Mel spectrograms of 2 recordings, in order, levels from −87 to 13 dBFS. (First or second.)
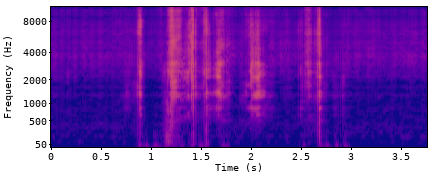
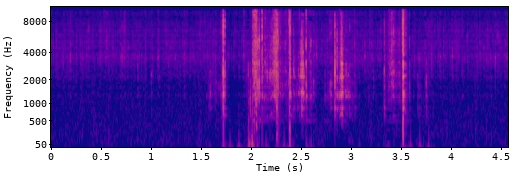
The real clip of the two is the second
